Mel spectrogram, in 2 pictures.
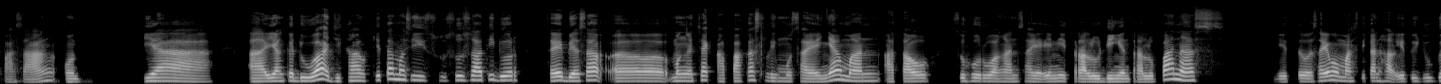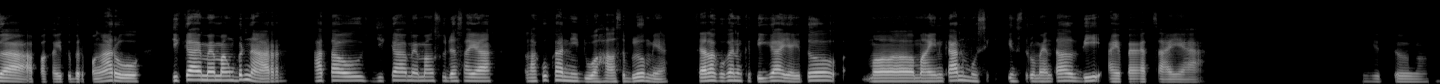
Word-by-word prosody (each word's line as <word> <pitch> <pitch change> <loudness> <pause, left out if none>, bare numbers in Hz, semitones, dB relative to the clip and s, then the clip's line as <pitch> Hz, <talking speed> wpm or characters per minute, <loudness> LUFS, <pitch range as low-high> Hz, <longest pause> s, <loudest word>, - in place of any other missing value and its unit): pasang 120 +8 -3
un 130 -1 -2 0.6
iya, 150 -5 +2 0.3
eee, 145 +1 +2
yang 160 - -3
ke-2 175 +6 +5
jika 170 +3 -1
kita 220 +8 0
masih 205 -4 -1
su 175 - -16
susah 200 +2 +1
tidur, 195 -3 +1 0.2
saya 180 +1 +3
biasa, 170 +4 +3
eee, 150 0 +3
mengecek 165 +5 0
apakah 150 +8 -2
selimut 150 -4 -7
saya 135 -1 +1
nyaman 165 -2 +3
atau 140 +2 +1 0.2
suhu 155 0 -3
ruangan 140 -1 -1
saya 140 -2 -1
ini 140 +1 -1
terlalu 135 -2 +2
dingin, 135 0 0
terlalu 130 0 -1
panas, 210 -4 +1 0.4
gitu 135 +2 -3
saya 175 +7 +3
memastikan 155 -3 -1
hal 150 -2 -1
itu 145 +1 -4
juga 155 -2 +2
apakah 125 0 -6
itu 130 - -20
berpengaruh, 145 +3 +1 0.3
jika 210 +4 +4
e 205 - +4
memang 195 -1 +3
benar, 155 -9 +1 0.3
atau 185 0 +1
jika 180 +5 -2
memang 175 -1 -3
sudah 165 0 -4
saya 165 -1 +1 0.3
lakukan 195 +5 -1
nih 165 -2 -3
2 140 -1 -1
hal 135 0 -4
sebelumnya, 145 -3 -3 0.2
saya 165 +1 +3
lakukan 175 +1 -1
ke-3 160 +2 -2
yaitu 180 +5 0 0.3
memainkan 150 +3 +2
musik 150 -4 -8 0.2
instrumental 150 +2 -2
di 165 +3 -1
iPad 130 -1 -3
saya. 115 -1 -6 1.6
Begitu. 130 -1 -11
155 Hz, 130 wpm, -24 LUFS, 140-175 Hz, 1.6 s, ke-2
